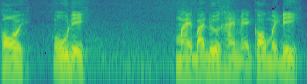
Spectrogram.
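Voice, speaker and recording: Gruff irritable father, put on by a man, grumbling scolds. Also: lowish voice, steady tone, a little fast, a bit bright.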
